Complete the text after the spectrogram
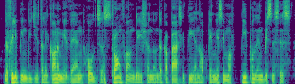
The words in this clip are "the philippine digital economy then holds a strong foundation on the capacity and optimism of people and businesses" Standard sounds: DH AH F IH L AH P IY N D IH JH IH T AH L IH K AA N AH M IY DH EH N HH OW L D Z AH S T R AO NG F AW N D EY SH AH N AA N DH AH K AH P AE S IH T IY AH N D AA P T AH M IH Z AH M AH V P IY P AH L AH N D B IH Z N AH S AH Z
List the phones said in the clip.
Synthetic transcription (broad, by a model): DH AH F IH L AH P IY N D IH JH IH T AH L IH K AA N AH M IY DH EH N HH OW L D S AH S T R AO NG F AW N D EY SH AH N AA N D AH K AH P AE S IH T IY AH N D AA P T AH M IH S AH M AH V P IY P AH L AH N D B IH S N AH S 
